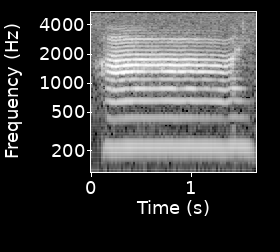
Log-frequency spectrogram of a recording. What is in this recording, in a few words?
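"aai3", Cantonese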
